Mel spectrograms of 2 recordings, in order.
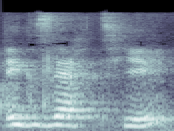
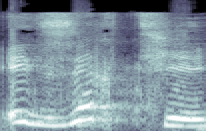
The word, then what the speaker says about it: Exertier: Donc je suis avec Julie Exertier et c'est Exertier. Exertier. Voilà, je me dis que c'est compliqué, mais ça se prononce comme ça.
